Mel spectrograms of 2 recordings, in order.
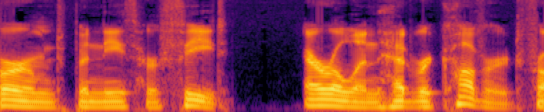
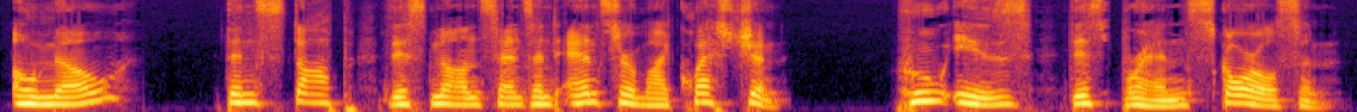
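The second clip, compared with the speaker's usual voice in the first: higher, louder challenge; angry demand; 8 semitones higher, 5 dB louder than usual. A narrator's reading. Erlin demanding that Danilo answer her question, angrily. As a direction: press hard for the answer.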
